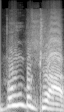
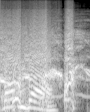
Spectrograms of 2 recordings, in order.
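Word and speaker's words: bumbaclot: And then I said Boomba Clot wrong. It's Bomba. I'm saying it wrong again.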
